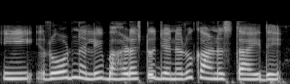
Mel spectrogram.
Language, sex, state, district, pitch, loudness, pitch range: Kannada, female, Karnataka, Bidar, 260 Hz, -14 LUFS, 250-270 Hz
